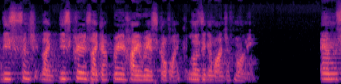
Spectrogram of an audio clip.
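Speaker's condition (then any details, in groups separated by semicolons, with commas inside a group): No condition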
